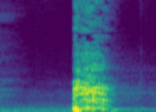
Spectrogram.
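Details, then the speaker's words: Adult man gives a single short, harsh cough, acted for comedy in a COVID-themed skit about not being able to stop coughing. "matthew stop [ __ ] coughing you lied to the people stop coughing math matt's going to get abducted while i'm back there because he can't stop coughing"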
